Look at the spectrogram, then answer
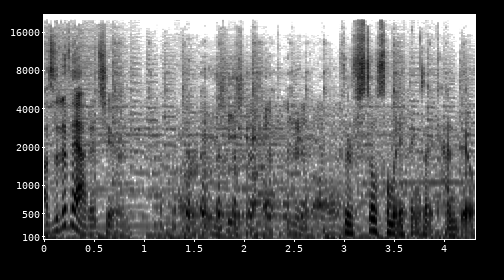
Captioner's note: laughs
